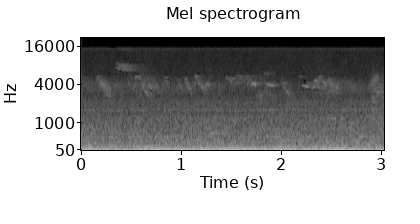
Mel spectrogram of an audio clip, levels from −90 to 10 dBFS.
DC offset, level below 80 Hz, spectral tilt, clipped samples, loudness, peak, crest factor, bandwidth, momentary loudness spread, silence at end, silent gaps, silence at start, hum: under 0.1%; -24 dBFS; -6 dB/octave; under 0.1%; -28 LUFS; -12 dBFS; 12 dB; 15.5 kHz; 3 LU; 0 s; none; 0 s; none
